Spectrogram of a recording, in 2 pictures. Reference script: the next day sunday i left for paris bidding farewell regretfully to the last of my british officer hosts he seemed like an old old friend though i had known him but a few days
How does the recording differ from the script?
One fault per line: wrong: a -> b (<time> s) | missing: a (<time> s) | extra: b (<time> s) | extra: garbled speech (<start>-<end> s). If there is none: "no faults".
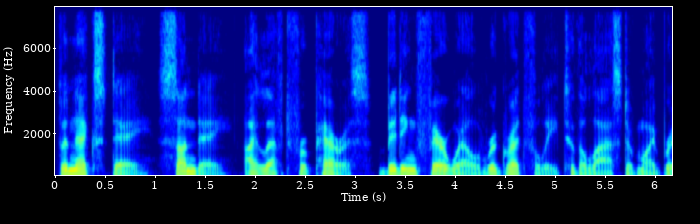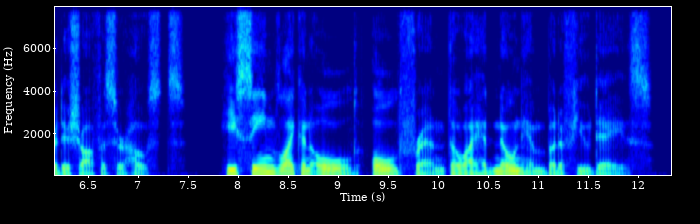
no faults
